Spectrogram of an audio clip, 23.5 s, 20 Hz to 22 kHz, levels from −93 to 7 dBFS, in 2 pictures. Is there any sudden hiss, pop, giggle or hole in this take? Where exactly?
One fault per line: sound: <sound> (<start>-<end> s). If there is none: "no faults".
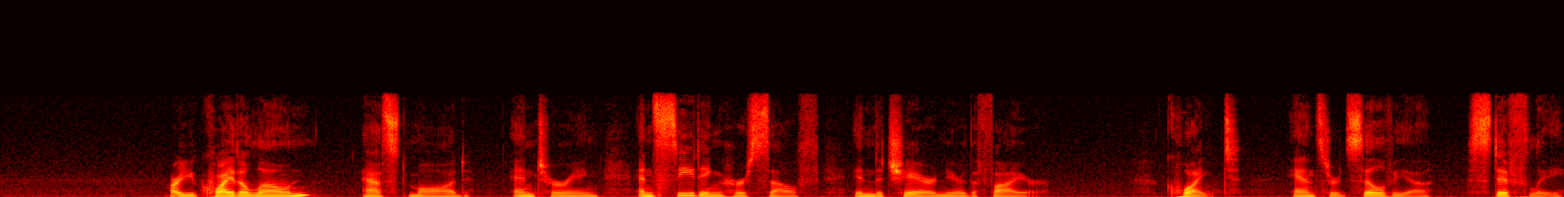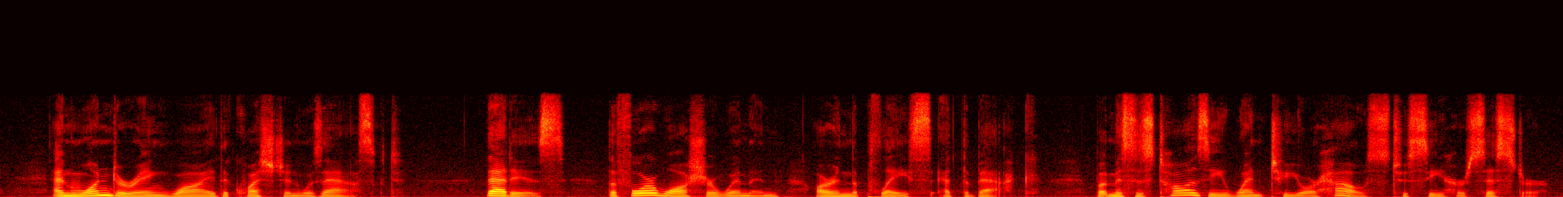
no faults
